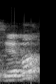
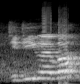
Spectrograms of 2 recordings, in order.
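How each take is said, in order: First: "Java", did you ever fused into jeva; native contraction. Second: "Did you ever" in full, higher and louder; learner pronunciation. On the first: Teacher shows what natives say, fused "Java". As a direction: shrink it to "Java". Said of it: "ওরা বলে". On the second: Teacher contrasts it with native speech, full "Did you ever". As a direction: give "Did you ever" all its words. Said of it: "ওরা বলে Java". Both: Shown as a demonstration.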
